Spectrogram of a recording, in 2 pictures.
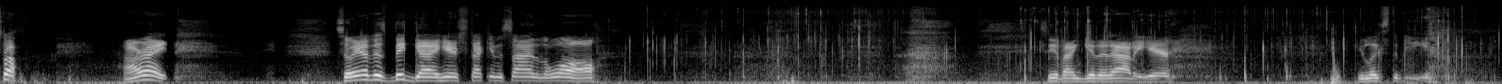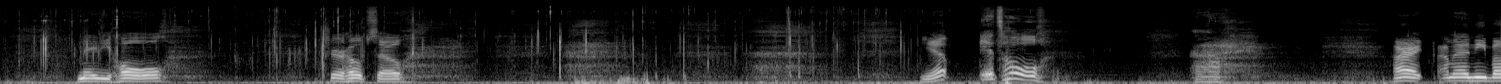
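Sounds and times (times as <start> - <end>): low steady rumble: 0.0 - 30.0
dirt and pebbles crackling: 3.4 - 27.8
hand scraping soil: 4.6 - 26.7.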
